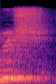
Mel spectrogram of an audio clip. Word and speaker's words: PUSH: PSH, si vous voulez, vous êtes capable de prononcer le comme push. Vous êtes capable de ballon en prononciation anglo-saxonne, par exemple push, qui signifie pousser en anglais.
